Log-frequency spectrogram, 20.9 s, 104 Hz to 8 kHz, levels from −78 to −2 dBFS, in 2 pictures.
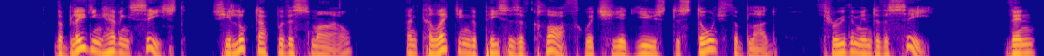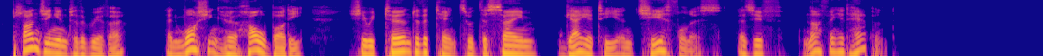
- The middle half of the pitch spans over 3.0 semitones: Yes, average, 5.1 semitones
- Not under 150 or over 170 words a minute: Yes, average, 160 wpm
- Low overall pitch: Yes, low, 120 Hz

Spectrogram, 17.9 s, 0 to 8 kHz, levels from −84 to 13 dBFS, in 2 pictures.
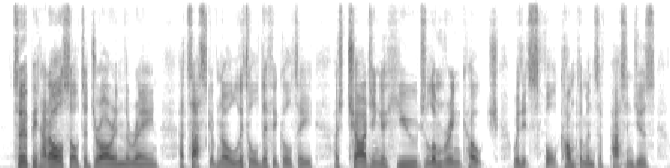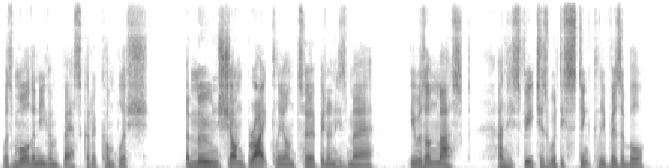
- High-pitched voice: No, medium, 140 Hz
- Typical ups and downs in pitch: Yes, average, 3.9 semitones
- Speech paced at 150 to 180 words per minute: Yes, average, 170 wpm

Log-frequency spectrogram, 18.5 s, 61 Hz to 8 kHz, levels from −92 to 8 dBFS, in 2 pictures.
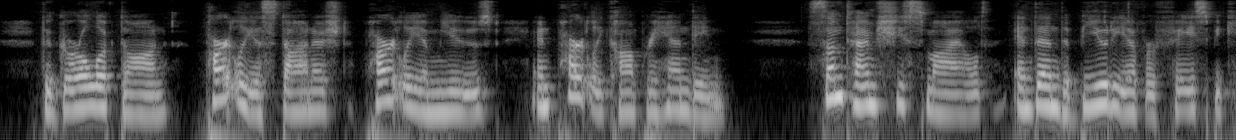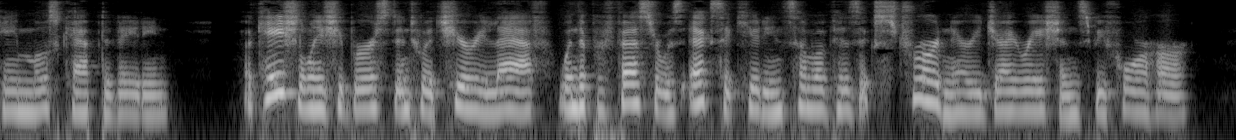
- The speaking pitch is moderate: Yes, medium, 170 Hz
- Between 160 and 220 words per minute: No, average, 140 wpm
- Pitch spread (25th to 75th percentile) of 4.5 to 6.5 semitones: No, average, 3.2 semitones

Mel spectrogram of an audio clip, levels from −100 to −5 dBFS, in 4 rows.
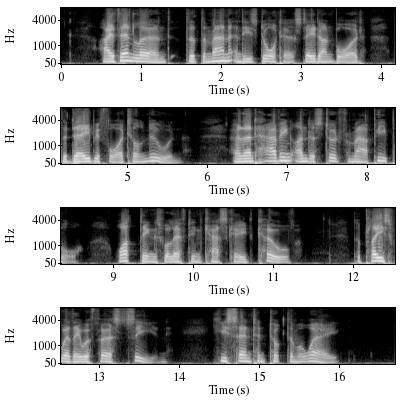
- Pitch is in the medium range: Yes, medium, 145 Hz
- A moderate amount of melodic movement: Yes, average, 3.3 semitones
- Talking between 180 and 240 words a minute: No, average, 160 wpm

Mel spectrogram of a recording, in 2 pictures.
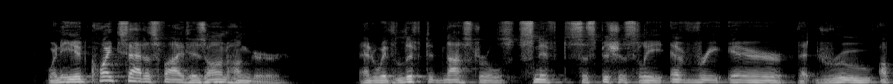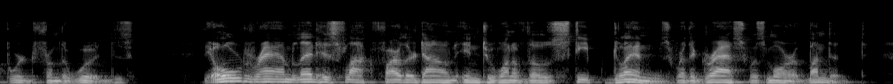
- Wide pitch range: No, average, 3.3 semitones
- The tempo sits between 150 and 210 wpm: No, average, 140 wpm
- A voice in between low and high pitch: No, very low, 95 Hz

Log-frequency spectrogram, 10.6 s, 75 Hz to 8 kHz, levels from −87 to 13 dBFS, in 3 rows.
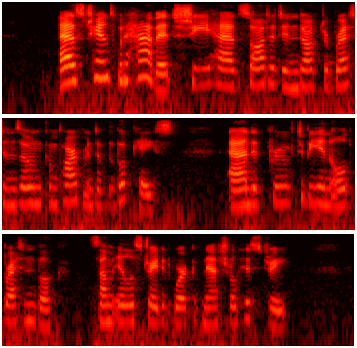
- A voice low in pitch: No, high, 225 Hz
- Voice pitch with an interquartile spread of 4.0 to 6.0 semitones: No, average, 3.5 semitones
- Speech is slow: No, average, 175 wpm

